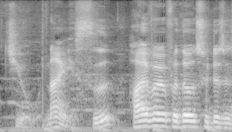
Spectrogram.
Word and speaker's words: JNICE: familiar with the brand J nice is actually not called J nice because of the Taiwanese Roots it's actually pronounced Jo nice however for those who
